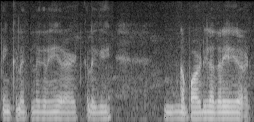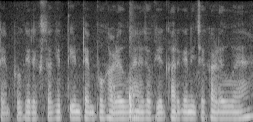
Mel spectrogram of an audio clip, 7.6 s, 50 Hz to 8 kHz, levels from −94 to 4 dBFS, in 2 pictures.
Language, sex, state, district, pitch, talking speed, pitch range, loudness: Hindi, male, Uttar Pradesh, Muzaffarnagar, 110 Hz, 235 wpm, 110-115 Hz, -20 LUFS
